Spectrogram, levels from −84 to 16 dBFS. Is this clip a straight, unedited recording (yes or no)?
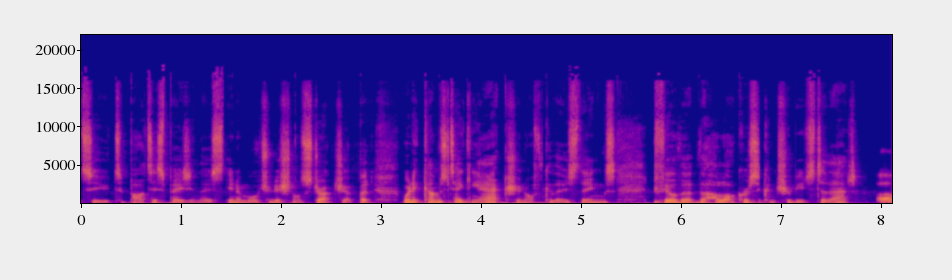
no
